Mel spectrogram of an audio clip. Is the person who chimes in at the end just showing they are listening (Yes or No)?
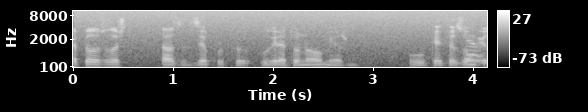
Yes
